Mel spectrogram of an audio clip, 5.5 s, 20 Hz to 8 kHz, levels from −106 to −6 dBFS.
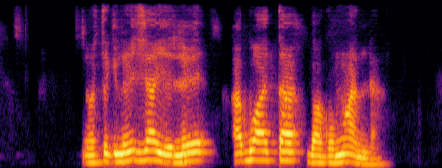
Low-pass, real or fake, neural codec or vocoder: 7.2 kHz; fake; codec, 44.1 kHz, 2.6 kbps, DAC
